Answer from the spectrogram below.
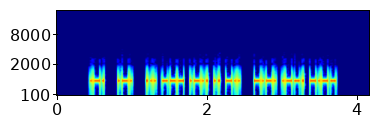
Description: Morse code, heard as a keyed tone, about 44 wpm, 700 Hz. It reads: R R SOLID CPY
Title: Common QSO Phrases 45wpm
